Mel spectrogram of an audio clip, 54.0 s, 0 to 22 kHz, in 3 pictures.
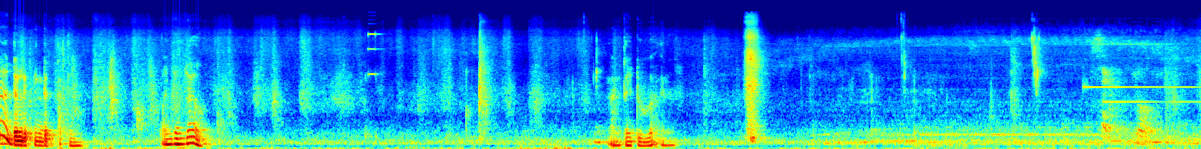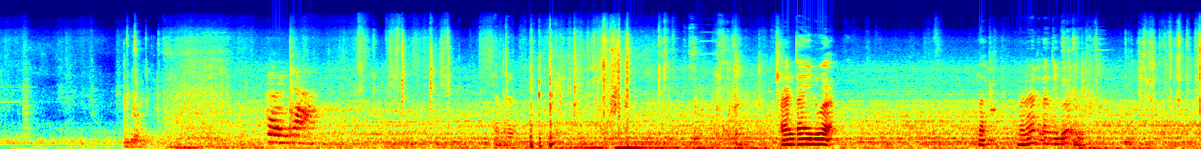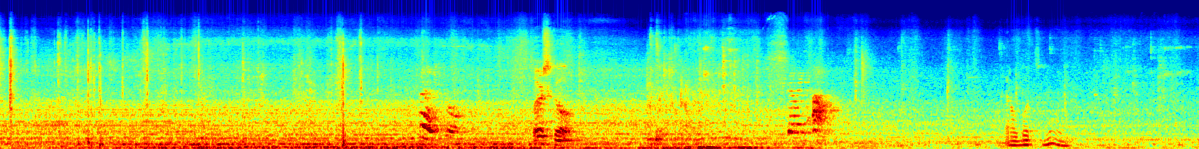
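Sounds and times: lift arrival chime: 0:16.2 - 0:19.2, 0:27.7 - 0:29.9, 0:52.6 - 0:54.0
lift sliding doors opening: 0:19.8 - 0:30.0, 0:33.9 - 0:47.9.

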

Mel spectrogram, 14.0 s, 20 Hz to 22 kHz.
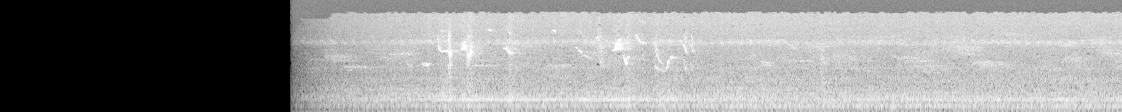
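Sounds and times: high insect hum: 0:03.8 - 0:14.0
low steady drone: 0:03.8 - 0:14.0
small birds chirping: 0:04.0 - 0:14.0.

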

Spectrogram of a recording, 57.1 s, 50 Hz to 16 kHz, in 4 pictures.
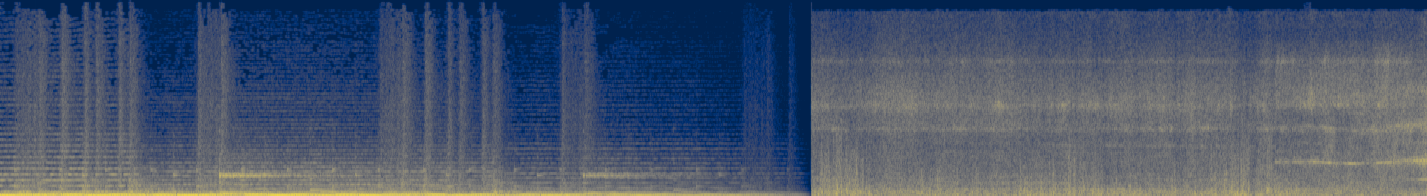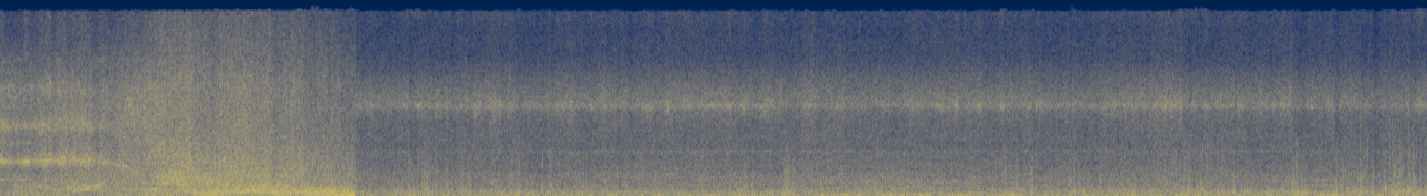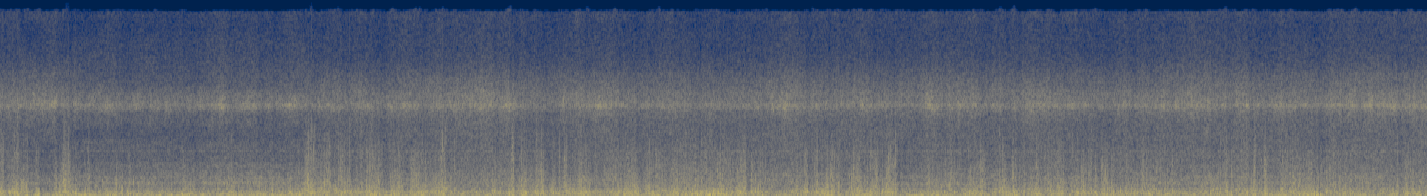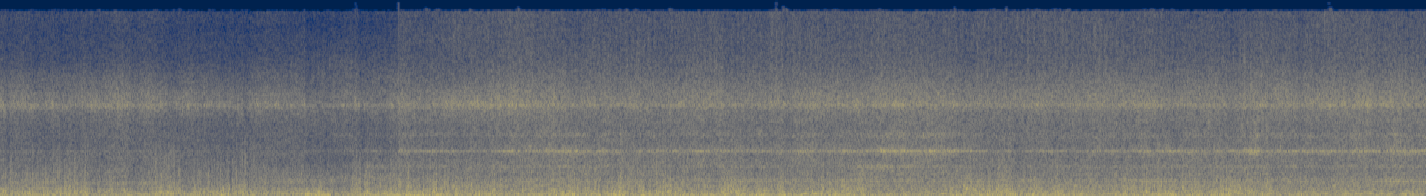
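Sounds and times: jet engine roar with whine: 0:08.2 - 0:57.0
jet rushing blast: 0:12.5 - 0:17.9.

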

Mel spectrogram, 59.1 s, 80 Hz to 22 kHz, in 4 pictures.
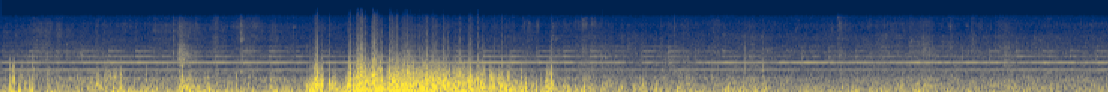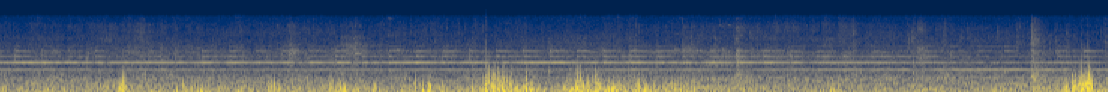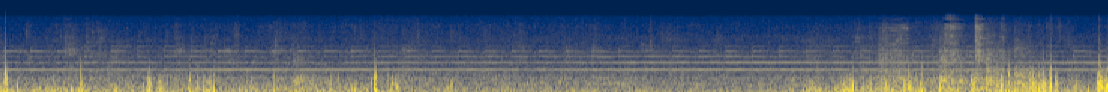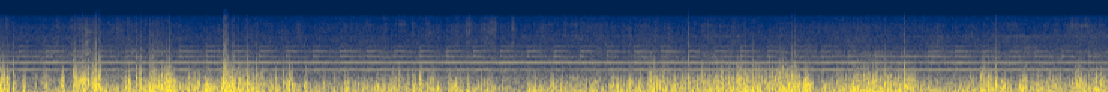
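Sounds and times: freight cars rumbling and clattering: 0:00.0 - 0:10.4, 0:40.2 - 0:59.0
level-crossing warning bell: 0:00.0 - 0:59.0.

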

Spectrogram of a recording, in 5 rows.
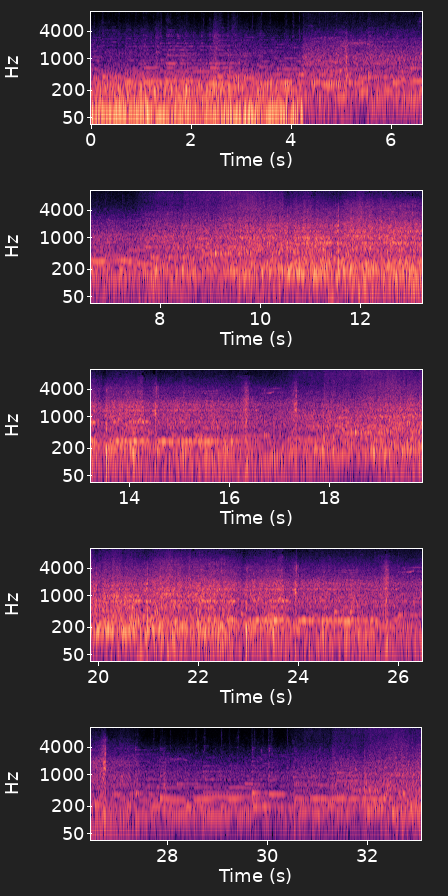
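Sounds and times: model railbus engine drone: 0:00.0 - 0:28.2.

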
